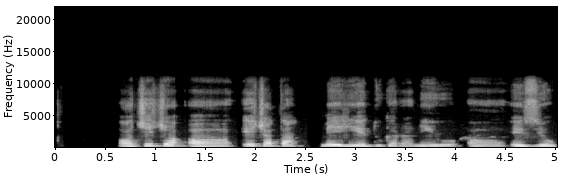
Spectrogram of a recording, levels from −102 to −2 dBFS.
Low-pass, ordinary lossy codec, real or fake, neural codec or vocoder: 10.8 kHz; none; real; none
